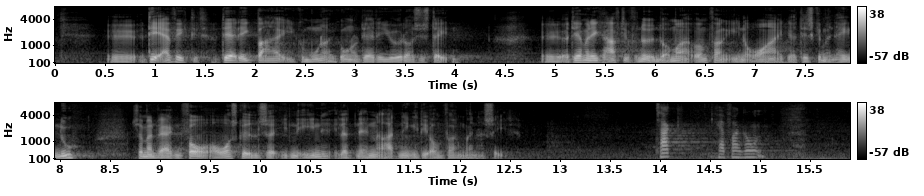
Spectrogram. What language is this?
Danish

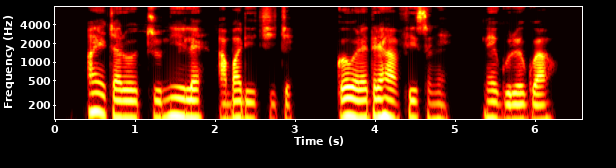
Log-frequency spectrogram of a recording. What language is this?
Igbo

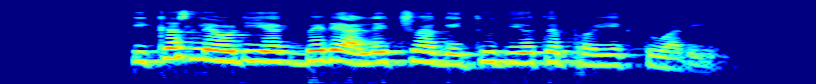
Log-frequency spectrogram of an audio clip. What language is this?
Basque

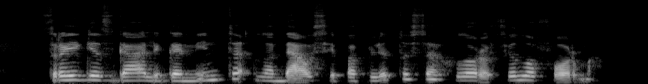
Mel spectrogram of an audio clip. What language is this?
Lithuanian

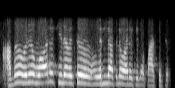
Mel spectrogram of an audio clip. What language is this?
Malayalam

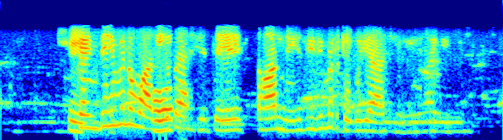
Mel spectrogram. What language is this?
Punjabi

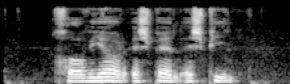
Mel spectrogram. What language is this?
Persian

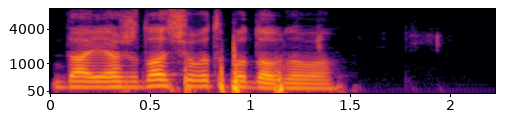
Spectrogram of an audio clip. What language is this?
Russian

